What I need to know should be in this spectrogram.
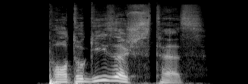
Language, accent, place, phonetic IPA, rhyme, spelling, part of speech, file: German, Germany, Berlin, [ˌpɔʁtuˈɡiːzɪʃstəs], -iːzɪʃstəs, portugiesischstes, adjective, De-portugiesischstes.ogg
- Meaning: strong/mixed nominative/accusative neuter singular superlative degree of portugiesisch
